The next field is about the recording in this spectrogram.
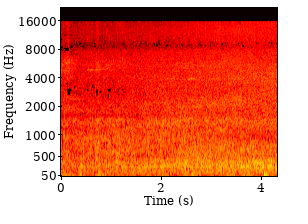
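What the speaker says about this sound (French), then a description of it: "Une espèce de petite cascade là" Water spilling steadily over a small cascade at a canal lock, a continuous broadband rushing that stays close and even, with some wind buffeting the microphone.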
